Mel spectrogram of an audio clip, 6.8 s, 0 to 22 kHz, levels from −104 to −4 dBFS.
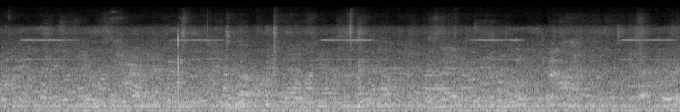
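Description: No audible technical faults present.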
